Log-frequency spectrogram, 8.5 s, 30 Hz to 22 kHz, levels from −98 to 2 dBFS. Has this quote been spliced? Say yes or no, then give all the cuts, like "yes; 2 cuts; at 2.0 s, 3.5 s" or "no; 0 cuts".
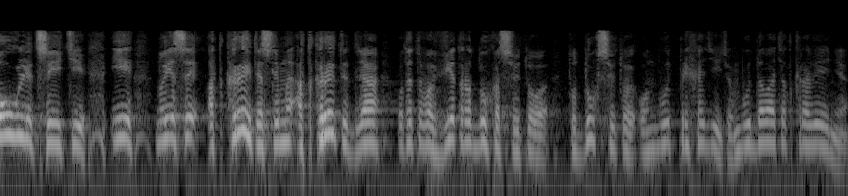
no; 0 cuts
